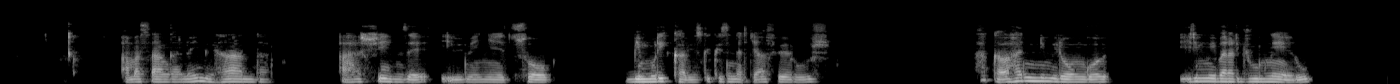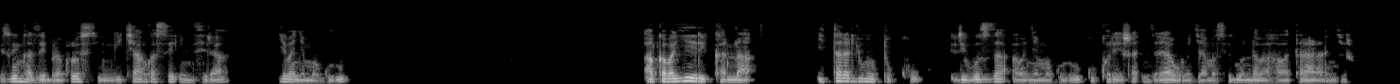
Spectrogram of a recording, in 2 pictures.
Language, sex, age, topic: Kinyarwanda, male, 36-49, government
